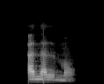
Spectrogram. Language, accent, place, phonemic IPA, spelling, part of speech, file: French, France, Lyon, /a.nal.mɑ̃/, analement, adverb, LL-Q150 (fra)-analement.wav
- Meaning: anally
